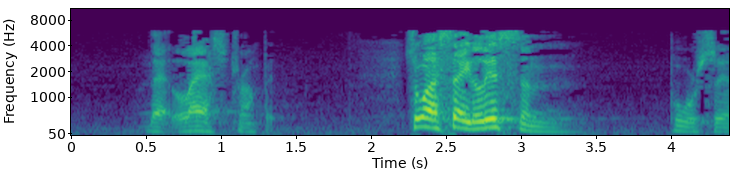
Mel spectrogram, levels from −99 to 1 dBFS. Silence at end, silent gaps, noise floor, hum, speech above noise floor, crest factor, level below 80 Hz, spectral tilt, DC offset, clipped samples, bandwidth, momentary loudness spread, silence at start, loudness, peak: 0 s; none; -66 dBFS; none; 44 dB; 22 dB; -66 dBFS; -4 dB/octave; under 0.1%; under 0.1%; 6.2 kHz; 25 LU; 0.55 s; -21 LUFS; -4 dBFS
